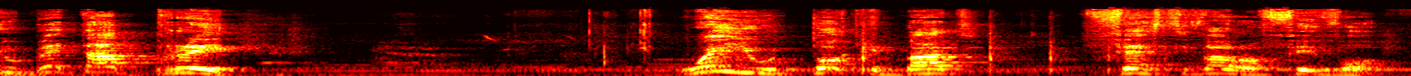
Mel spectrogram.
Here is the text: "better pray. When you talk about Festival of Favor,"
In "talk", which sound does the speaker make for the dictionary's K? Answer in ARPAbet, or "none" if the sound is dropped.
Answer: K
